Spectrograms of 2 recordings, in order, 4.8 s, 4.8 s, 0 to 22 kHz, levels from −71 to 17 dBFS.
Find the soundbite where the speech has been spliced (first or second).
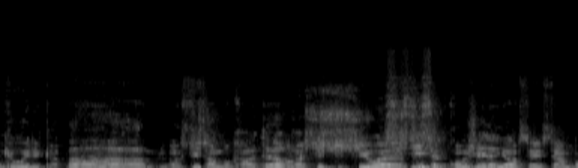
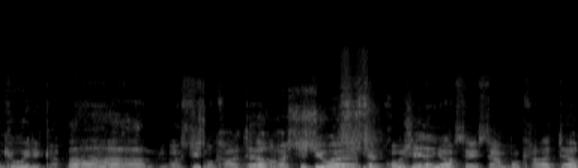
second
